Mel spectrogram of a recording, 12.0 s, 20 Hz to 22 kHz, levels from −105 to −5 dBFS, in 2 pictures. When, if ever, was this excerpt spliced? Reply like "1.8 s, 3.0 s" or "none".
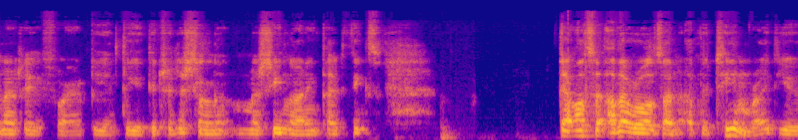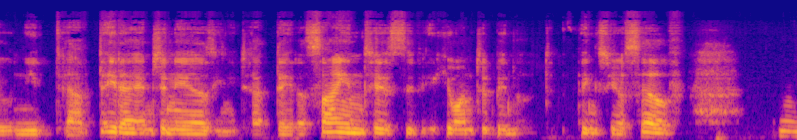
none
